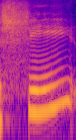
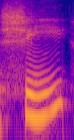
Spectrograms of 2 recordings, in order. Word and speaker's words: Sidhe: folk, the good people, the she, this is spelled Sidhe, the she, household spirits.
